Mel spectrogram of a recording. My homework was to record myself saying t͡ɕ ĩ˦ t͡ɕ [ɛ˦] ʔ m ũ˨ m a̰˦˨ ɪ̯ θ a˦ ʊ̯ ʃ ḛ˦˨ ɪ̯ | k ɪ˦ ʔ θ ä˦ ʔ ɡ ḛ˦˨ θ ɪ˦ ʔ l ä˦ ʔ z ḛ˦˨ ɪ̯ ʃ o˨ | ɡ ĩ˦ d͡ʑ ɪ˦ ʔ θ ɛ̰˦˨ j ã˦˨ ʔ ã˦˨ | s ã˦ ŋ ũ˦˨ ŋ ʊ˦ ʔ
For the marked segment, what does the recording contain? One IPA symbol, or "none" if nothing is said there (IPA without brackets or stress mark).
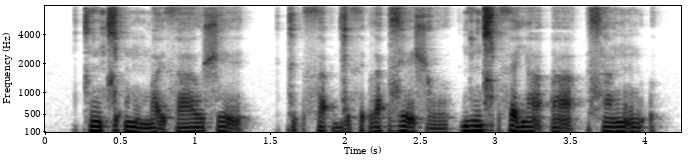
ɛ˦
